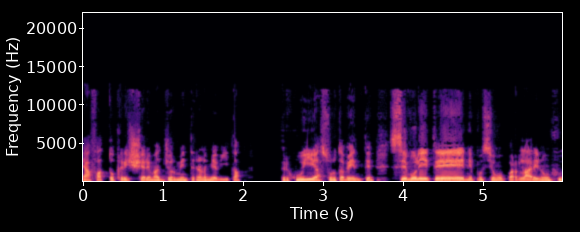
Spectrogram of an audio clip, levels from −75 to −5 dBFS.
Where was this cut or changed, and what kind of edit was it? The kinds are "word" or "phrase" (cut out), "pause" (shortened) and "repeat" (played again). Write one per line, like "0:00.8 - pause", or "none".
none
